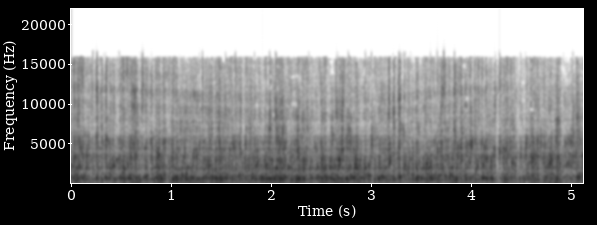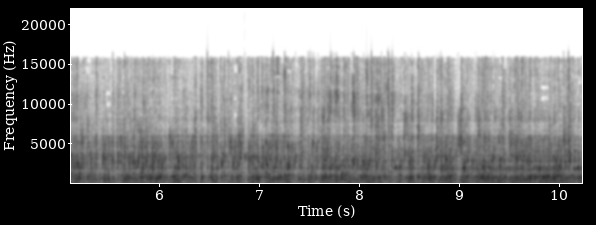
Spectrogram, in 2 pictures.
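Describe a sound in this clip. Water pours in a thin stream into a jug.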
